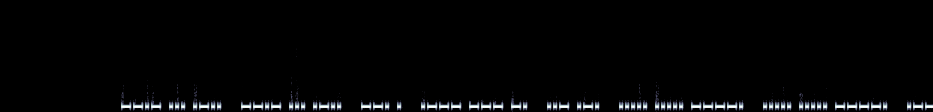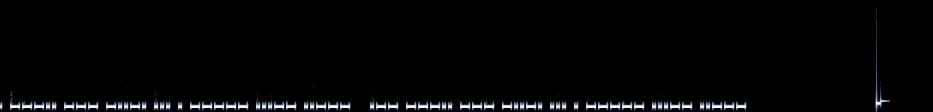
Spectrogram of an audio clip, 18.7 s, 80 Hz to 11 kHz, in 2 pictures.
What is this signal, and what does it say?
Morse code, heard as a keyed tone, about 40 wpm, 650 Hz. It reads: QSL QSL GE JON UR 559 559 W8O/SE032 W8O/SE032
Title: SOTA QSO Practice 40wpm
